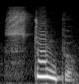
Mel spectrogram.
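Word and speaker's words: Stoemp: Euh, le mot provient d'un dialecte de Bruxelles, Stump on prononce stump et c'est un mélange de purée de pommes de terre avec d'autres légumes.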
